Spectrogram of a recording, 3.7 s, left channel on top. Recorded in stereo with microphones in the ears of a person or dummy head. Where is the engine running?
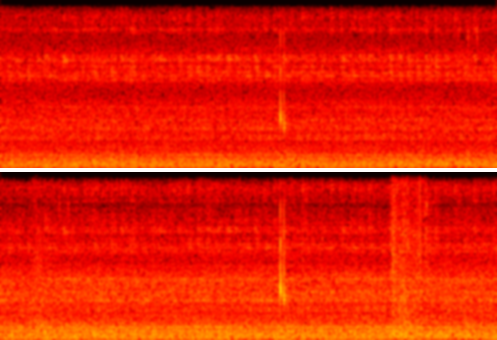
25° right (ahead or behind).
